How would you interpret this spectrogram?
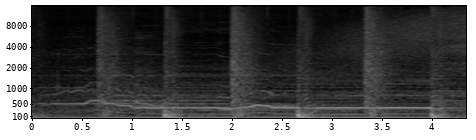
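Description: A song plays loudly and steadily, with heavy bass, a sustained melodic line gliding up and down, and crisp percussive hits landing at regular intervals. No one talks over it.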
